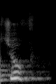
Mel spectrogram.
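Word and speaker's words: שוב: Las letras que ustedes miran ahí se pronuncian como shuf.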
